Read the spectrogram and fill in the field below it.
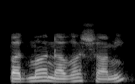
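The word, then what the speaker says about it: Padmanabhaswamy: Actually সঠিক প্রোনাউন্সিয়েশনটা হচ্ছে পদ্মনাভ স্বামী টেম্পল is situated।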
